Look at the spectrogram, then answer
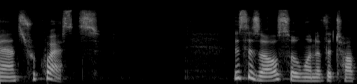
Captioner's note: speaking french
